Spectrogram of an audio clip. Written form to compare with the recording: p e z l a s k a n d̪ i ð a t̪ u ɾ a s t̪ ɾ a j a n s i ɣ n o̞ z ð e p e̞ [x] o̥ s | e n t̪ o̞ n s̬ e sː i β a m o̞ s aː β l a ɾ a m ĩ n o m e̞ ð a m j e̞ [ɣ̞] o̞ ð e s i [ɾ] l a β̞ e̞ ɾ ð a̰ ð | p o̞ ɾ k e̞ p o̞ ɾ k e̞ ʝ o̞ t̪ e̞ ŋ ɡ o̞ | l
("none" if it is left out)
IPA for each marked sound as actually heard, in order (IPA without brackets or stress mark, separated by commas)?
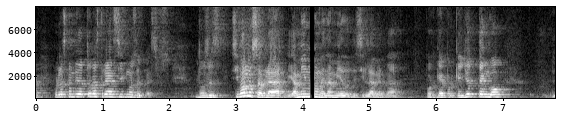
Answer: s, ð̞, ɾ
